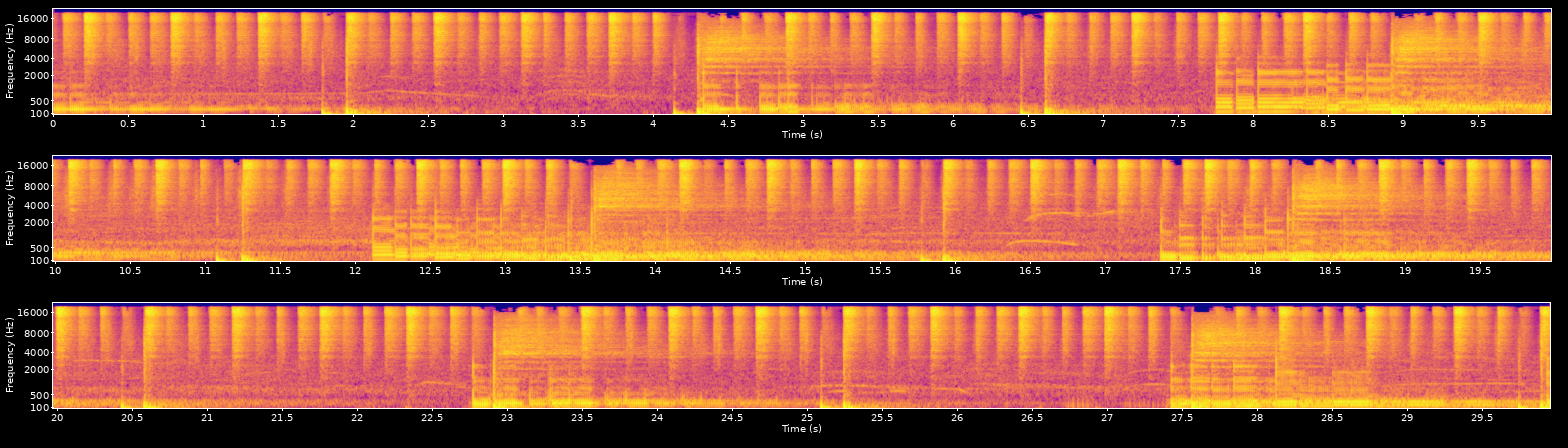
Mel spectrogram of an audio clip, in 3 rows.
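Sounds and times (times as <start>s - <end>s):
bass in a jam: 0.0s - 2.6s, 4.3s - 7.1s, 7.7s - 10.6s, 11.2s - 21.0s, 22.7s - 25.7s, 27.4s - 29.9s
drums in a jam: 0.0s - 29.9s.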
